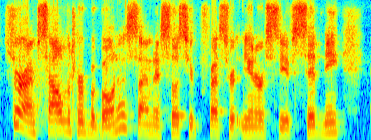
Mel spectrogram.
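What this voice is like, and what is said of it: American accent. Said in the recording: “As you can hear from my voice, I am an American.”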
